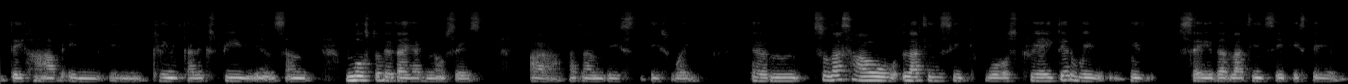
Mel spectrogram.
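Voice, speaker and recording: Low-voiced Argentine woman presenting research. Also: dark tone, poor audio. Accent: Argentine Spanish. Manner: halting, many fillers and restarts. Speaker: researcher giving a seminar. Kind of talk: academic presentation.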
